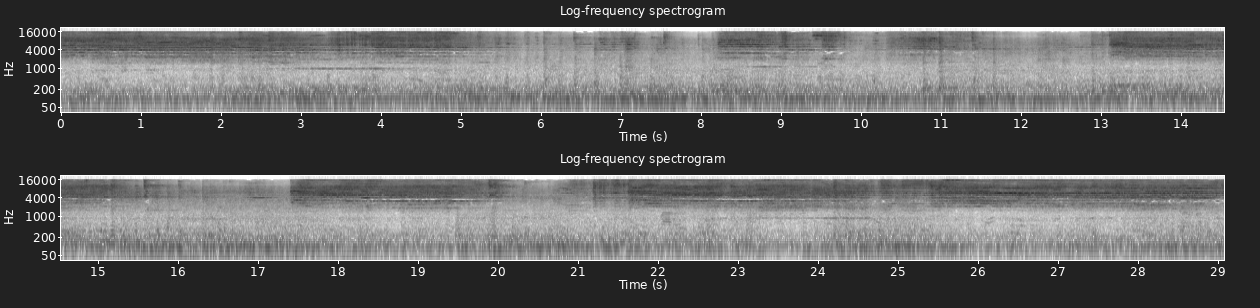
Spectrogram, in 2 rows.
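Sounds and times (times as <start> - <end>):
high-pitched wheel squeal: 0.0 - 5.4, 16.9 - 20.1, 21.6 - 29.0
low rumble of train wheels: 0.0 - 29.0.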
